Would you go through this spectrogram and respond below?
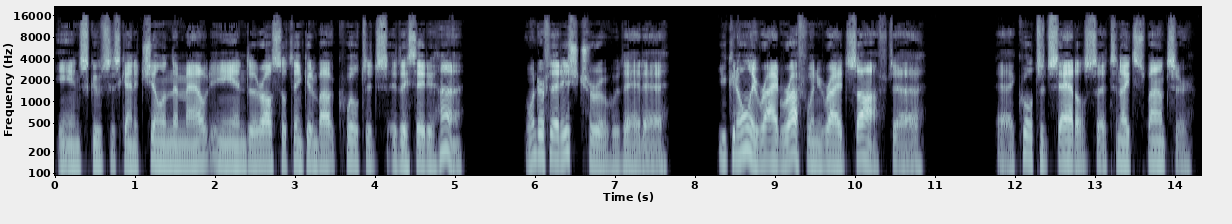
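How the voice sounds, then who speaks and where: A man hosting a bedtime podcast in a creaky, lulling voice, rambling hesitantly and drifting off into tangents. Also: mid-range voice, fairly even intonation, a little slow, dry recording, clean studio sound. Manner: hesitant, digressive, full of tangents and trailing thoughts. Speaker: podcast host. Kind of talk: rambling, meandering bedtime monologue.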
